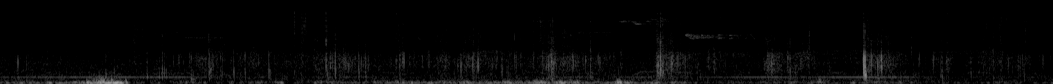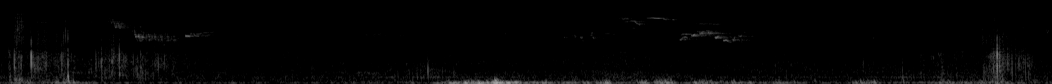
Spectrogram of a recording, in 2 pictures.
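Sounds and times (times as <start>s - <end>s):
footsteps crunching in snow: 0.0s - 12.4s, 20.2s - 21.0s
songbirds chirping and warbling: 0.0s - 21.0s.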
